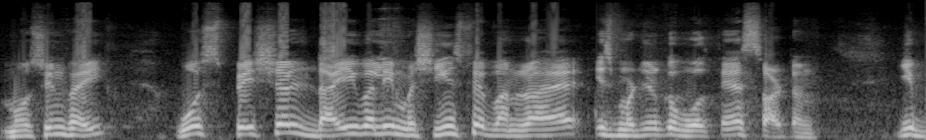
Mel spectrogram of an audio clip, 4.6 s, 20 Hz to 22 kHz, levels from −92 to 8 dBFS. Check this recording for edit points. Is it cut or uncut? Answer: cut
